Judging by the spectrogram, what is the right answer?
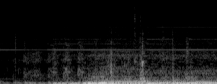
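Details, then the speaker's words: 2011 Hyundai Sonata started after battery replacement (old battery couldn't turn the starter): short crank builds quickly, engine catches into a steady, even low rumble with no drag or clicking; normal healthy start. "all righty so the car starts up so I think we got it fixed"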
